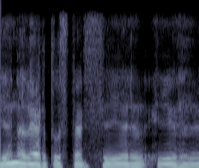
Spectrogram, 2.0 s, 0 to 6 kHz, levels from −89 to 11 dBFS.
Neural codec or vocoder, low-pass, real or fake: codec, 44.1 kHz, 3.4 kbps, Pupu-Codec; 5.4 kHz; fake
